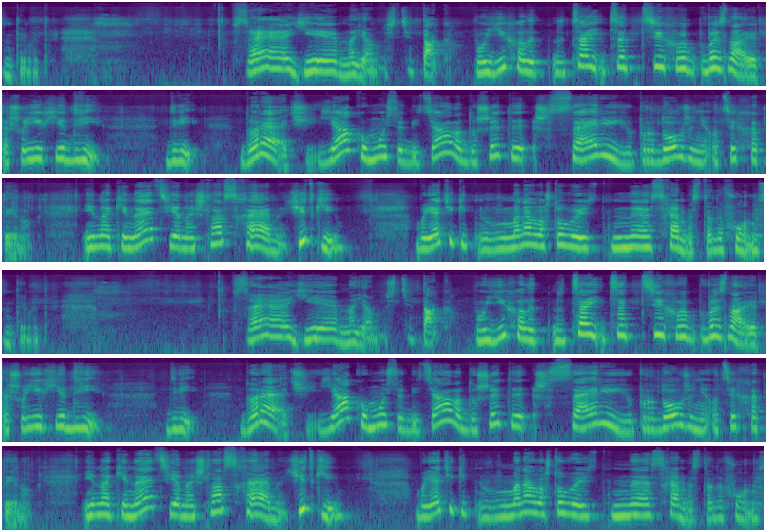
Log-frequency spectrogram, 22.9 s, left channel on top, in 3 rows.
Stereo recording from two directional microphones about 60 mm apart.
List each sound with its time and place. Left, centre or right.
0.0 s a sound: left
2.1 s speech: left
4.7 s speech: centre
5.2 s speech: centre
6.4 s speech: centre
17.7 s speech: left
18.2 s speech: centre
18.9 s a sound: left
19.4 s speech: left
21.8 s a woman's voice: left
22.4 s speech: left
